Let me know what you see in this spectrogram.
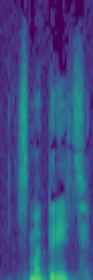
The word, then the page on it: смотреть: /smɐˈtrʲetʲ/; /'smʌtrʲеtʲ/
